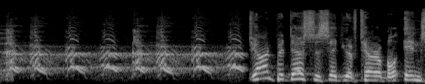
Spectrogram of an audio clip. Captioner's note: barking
